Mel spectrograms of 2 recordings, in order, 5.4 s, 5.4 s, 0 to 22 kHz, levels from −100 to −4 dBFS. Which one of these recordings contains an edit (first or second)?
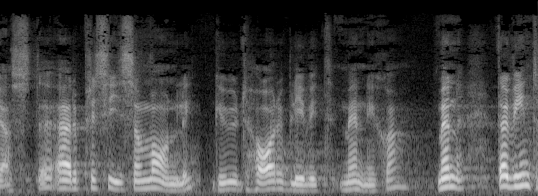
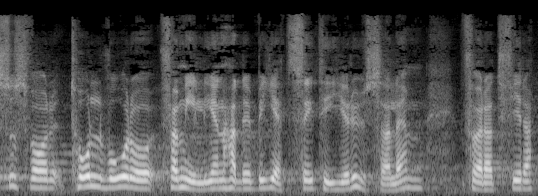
first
